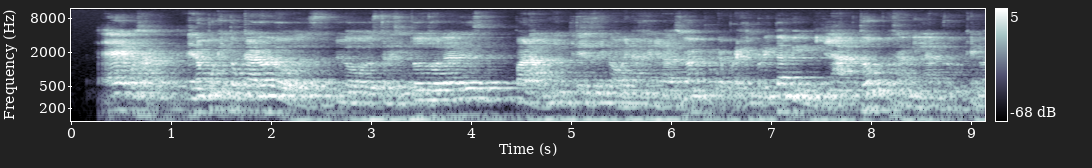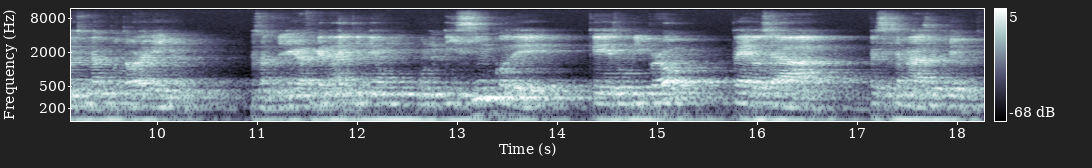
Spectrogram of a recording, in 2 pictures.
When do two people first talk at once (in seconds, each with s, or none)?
none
